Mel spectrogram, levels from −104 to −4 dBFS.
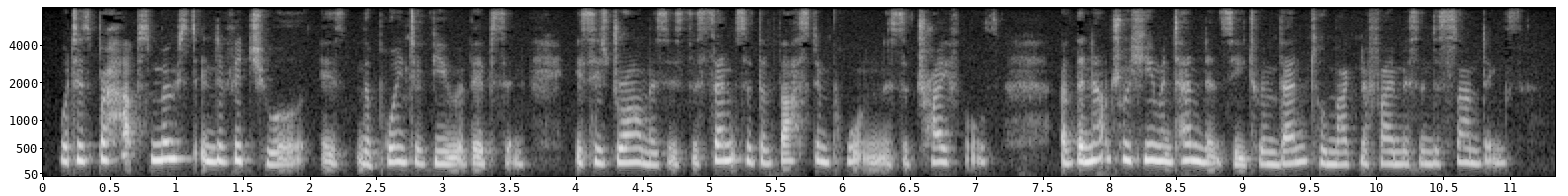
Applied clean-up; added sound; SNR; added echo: none; none; none; none.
